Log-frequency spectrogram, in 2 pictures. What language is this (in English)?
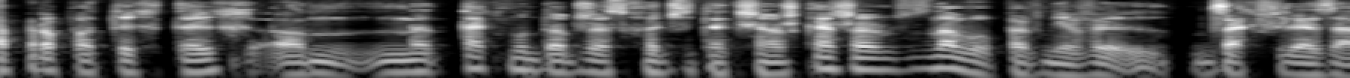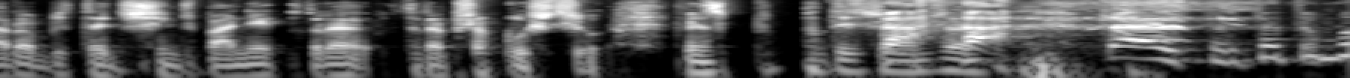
Polish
